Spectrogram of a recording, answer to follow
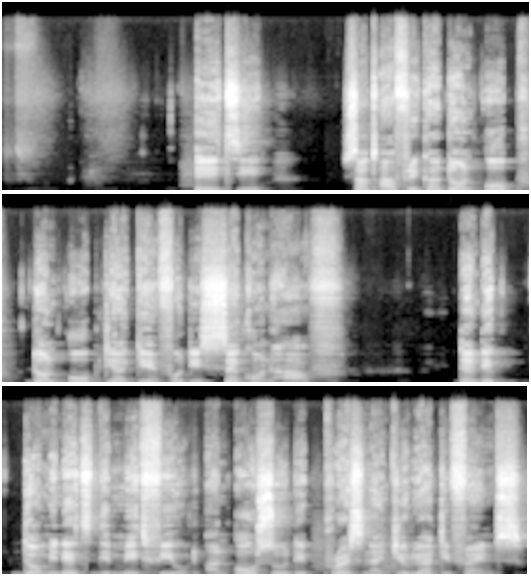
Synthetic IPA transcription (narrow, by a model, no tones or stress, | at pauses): etʰi | saʊθafɹikadɔndɔ̃nɔp̚diaɡẽɱfɔdisːɛkʰɔ̃ndha̰f | dɛ̃nde | dɔminetðəmidfilˠdãnɔlˠsodepʰɹɛsnaɪd͡ʒiɹiadifɛ̃ns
